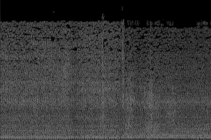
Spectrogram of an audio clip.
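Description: A steady mechanical hum with one low held tone.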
